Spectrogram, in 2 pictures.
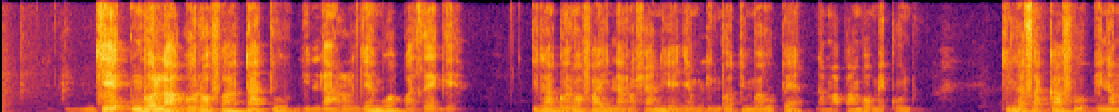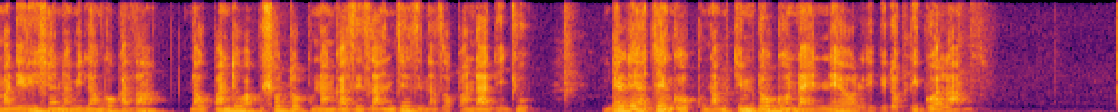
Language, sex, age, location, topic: Swahili, male, 18-24, Nairobi, education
